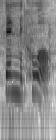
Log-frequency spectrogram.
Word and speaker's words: Finn McCool: next is finn mccool no i'm not making it up that's how it's pronounced doi says this design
